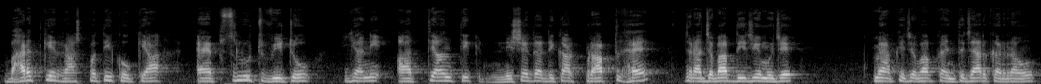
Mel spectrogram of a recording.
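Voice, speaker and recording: A man's voice: a little high, fairly even intonation, normal speed, darkish tone. A man teaching a live online civics lesson, explaining step by step, repeating key terms and quizzing his viewers.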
